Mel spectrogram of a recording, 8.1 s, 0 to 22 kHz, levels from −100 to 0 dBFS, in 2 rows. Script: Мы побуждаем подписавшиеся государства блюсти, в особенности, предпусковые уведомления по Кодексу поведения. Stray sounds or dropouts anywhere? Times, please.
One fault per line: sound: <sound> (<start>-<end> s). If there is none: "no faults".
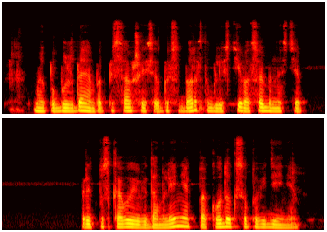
no faults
